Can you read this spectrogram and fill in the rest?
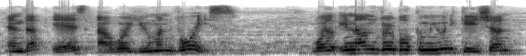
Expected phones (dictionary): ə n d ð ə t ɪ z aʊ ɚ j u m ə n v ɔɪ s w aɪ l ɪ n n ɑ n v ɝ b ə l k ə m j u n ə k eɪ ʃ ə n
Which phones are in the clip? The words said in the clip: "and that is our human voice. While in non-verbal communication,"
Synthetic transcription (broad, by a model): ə n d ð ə t ɪ z aʊ ɚ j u m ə n v ɔɪ s w aɪ l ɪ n n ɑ n v ɝ b ə l k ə m j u n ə k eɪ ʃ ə n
